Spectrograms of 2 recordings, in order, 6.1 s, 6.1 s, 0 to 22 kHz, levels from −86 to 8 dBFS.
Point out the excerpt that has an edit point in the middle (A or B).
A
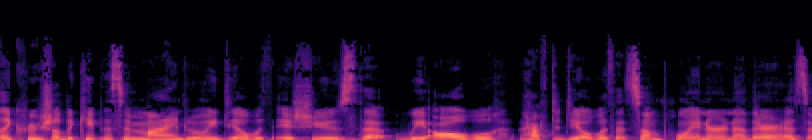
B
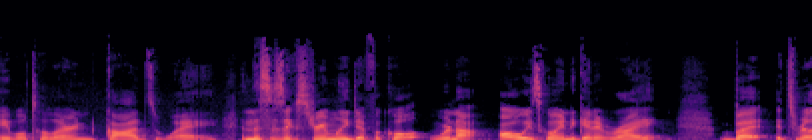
B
